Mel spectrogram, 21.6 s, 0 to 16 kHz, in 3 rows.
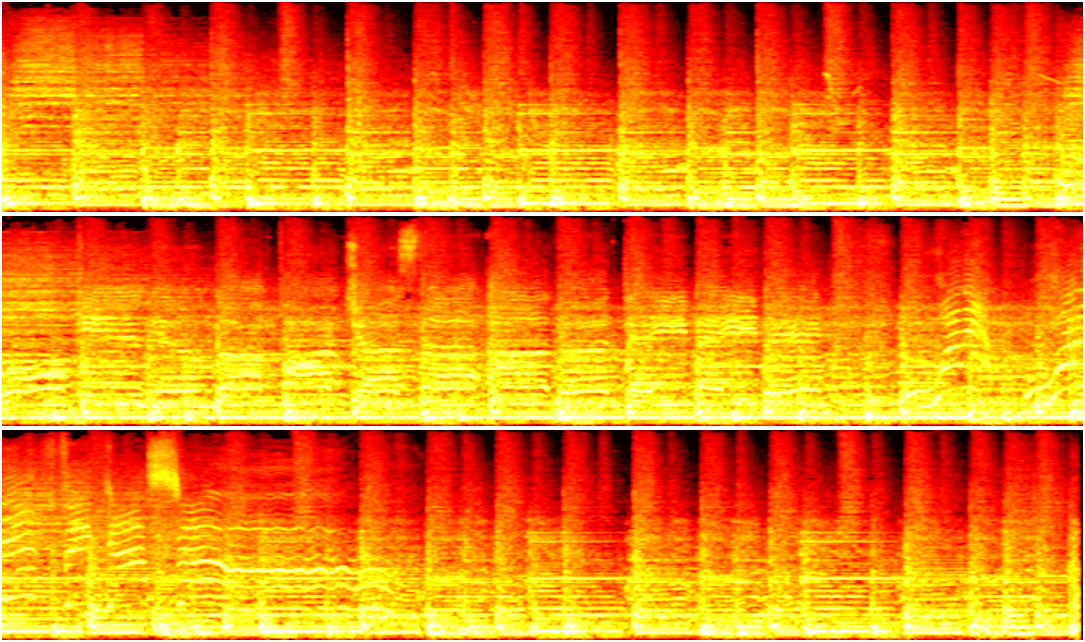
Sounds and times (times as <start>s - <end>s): Music: 0.0s - 21.6s.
